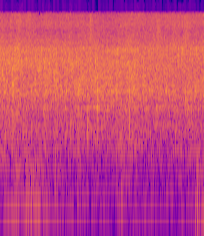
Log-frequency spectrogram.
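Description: Onion sizzles and fries steadily in a hot pan, a close, continuous crackling hiss with no speech over it.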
